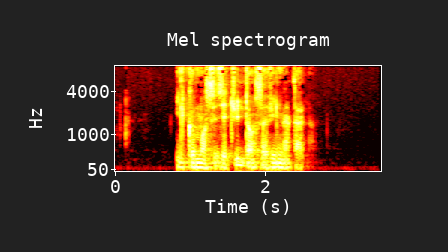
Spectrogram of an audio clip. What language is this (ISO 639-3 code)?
fra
